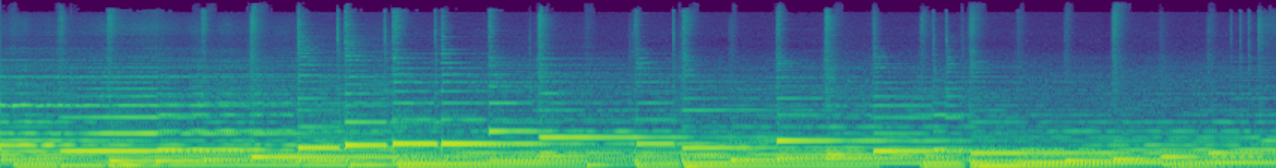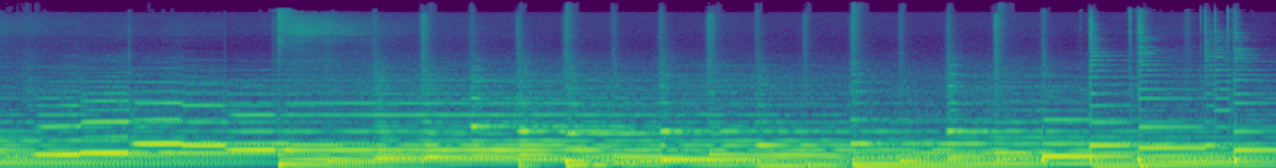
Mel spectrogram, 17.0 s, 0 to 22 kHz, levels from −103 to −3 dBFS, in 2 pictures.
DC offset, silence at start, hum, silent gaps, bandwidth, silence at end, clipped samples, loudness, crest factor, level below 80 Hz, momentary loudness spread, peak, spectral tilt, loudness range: under 0.1%; 0 s; none; none; 18 kHz; 0 s; under 0.1%; -18 LUFS; 12 dB; -28 dBFS; 5 LU; -4 dBFS; -9 dB/octave; 2 LU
